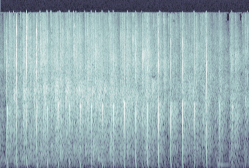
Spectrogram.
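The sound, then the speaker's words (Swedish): Steady, rhythmic hand clapping, about four claps per second, sharp with no voices, the sound of an audience applauding. “Vi applåderar henne då.”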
